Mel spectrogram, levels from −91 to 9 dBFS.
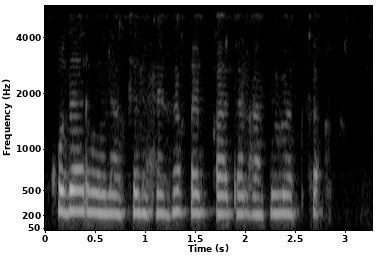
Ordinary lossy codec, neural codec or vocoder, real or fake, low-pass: Opus, 24 kbps; vocoder, 22.05 kHz, 80 mel bands, HiFi-GAN; fake; 5.4 kHz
